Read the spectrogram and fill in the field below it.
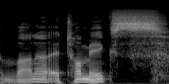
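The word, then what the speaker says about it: Valar Atomics: Und zwar haben wir das US-Unternehmen Vala Atomics. Habe ich das richtig ausgesprochen? – Klingt richtig.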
